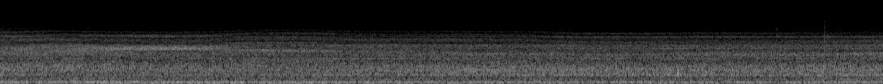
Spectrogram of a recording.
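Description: US Air Force F-35 jets moving at RAF Lakenheath, a dense, steady engine roar with constant broadband rumble and whine across the whole stretch, no talking heard.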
